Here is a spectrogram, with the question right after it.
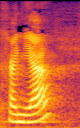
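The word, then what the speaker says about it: Chania: Ehm, de stad waar ik woon heet uh, eh, Gania. Eh, zo spreek je dat uit met de klemtoon op de laatste A.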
